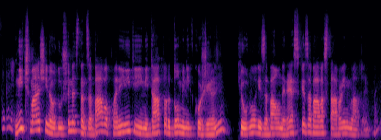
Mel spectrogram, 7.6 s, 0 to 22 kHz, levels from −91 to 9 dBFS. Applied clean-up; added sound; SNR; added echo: neural mask model DeepFilterNet 3.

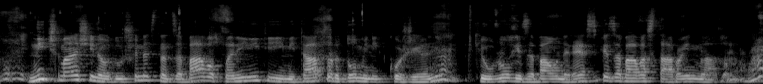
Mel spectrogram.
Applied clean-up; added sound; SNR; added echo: neural mask model Resemble Enhance denoiser.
